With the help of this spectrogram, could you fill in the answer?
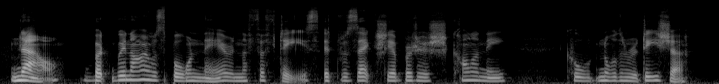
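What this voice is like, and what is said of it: Non-New Zealand accent. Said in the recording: “does not have a New Zealand accent”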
